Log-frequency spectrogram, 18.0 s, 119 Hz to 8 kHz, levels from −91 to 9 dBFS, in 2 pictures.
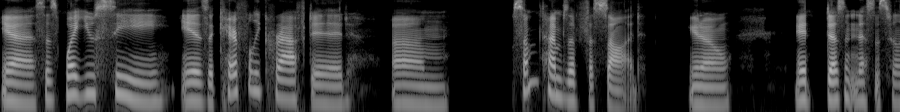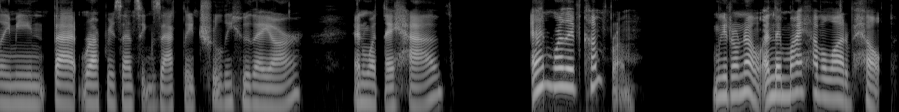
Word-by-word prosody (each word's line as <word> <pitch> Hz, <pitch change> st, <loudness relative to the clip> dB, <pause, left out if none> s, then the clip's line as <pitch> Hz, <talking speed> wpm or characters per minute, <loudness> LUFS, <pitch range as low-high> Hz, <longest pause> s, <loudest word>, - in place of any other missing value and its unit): Yeah, 170 Hz, -2 st, +7 dB
since 190 Hz, +3 st, -2 dB
what 230 Hz, -1 st, +4 dB
you 235 Hz, 0 st, -3 dB
see 185 Hz, -8 st, +2 dB
is 180 Hz, 0 st, +4 dB
a 170 Hz, -, -3 dB
carefully 255 Hz, +5 st, 0 dB
crafted, 165 Hz, -5 st, -1 dB, 0.4 s
um 155 Hz, -2 st, -4 dB, 0.6 s
sometimes 225 Hz, -, +3 dB
a 180 Hz, -, -1 dB
facade, 160 Hz, -2 st, 0 dB, 0.4 s
you 160 Hz, -, 0 dB
know? 150 Hz, +1 st, -2 dB, 0.7 s
It 190 Hz, -1 st, +6 dB
doesn't 185 Hz, +2 st, +5 dB
necessarily 170 Hz, -2 st, +1 dB
mean 160 Hz, -1 st, -10 dB
that 165 Hz, -2 st, +3 dB
represents 165 Hz, -1 st, -3 dB
exactly 150 Hz, 0 st, -6 dB
truly 170 Hz, +3 st, -8 dB
who 165 Hz, -, -10 dB
they 155 Hz, -2 st, -2 dB
are 160 Hz, +11 st, -5 dB, 0.5 s
and 170 Hz, 0 st, -2 dB
what 165 Hz, -, -5 dB
they 150 Hz, -, +2 dB
have 155 Hz, +10 st, -1 dB, 0.9 s
and 310 Hz, +5 st, +2 dB
where 315 Hz, 0 st, +4 dB
they've 300 Hz, -2 st, +3 dB
come 315 Hz, +6 st, -1 dB
from. -, -, -12 dB, 0.8 s
We 220 Hz, +1 st, -2 dB
don't 225 Hz, +2 st, -2 dB
know, 255 Hz, -1 st, +3 dB
and 200 Hz, -, +2 dB
they 220 Hz, -, +3 dB
might 235 Hz, +4 st, +1 dB
have 240 Hz, -3 st, -3 dB
a -, -, -2 dB
lot 200 Hz, -2 st, 0 dB
of 170 Hz, -, -18 dB
help 175 Hz, -, -3 dB
175 Hz, 155 wpm, -28 LUFS, 160-220 Hz, 0.9 s, Yeah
